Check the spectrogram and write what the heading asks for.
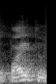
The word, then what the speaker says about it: Python: Por isso é bom enfatizar a pronúncia Python e não qualquer outra variação que vocês possam querer imaginar.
